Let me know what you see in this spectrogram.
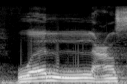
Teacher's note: Huruf shad dia memiliki sifat tebal dan juga dia mengalirkan napas.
